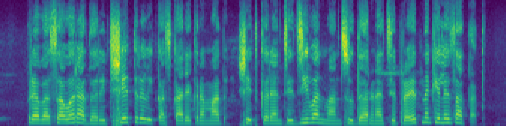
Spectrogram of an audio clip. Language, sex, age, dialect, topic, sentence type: Marathi, female, 18-24, Standard Marathi, agriculture, statement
